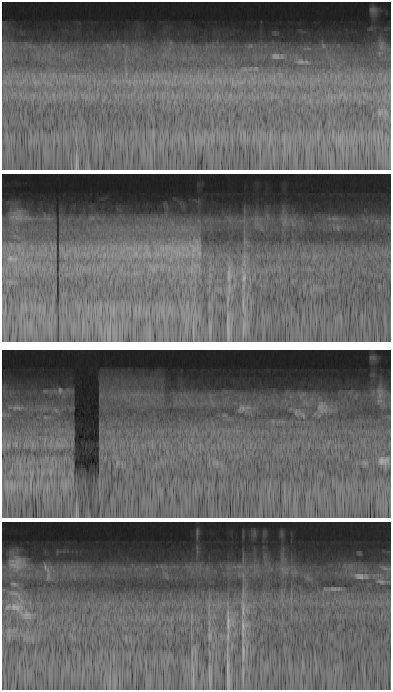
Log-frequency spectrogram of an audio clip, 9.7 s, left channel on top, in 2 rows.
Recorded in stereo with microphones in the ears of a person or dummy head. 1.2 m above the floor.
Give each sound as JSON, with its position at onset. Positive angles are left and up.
{"t": 4.6, "sound": "a child speaking", "side_deg": -35, "distance_m": 6.0}
{"t": 7.2, "sound": "running footsteps", "side_deg": -65, "distance_m": 3.0}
